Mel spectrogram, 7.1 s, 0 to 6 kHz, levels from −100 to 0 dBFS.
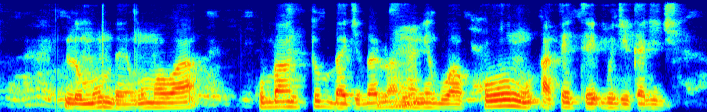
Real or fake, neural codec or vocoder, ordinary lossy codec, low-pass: fake; codec, 44.1 kHz, 7.8 kbps, Pupu-Codec; Opus, 64 kbps; 5.4 kHz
